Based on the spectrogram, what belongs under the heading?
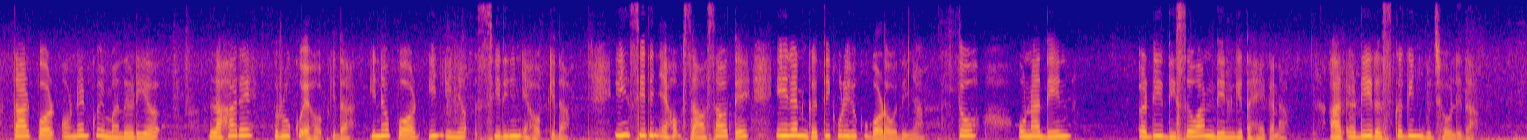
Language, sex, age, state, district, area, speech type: Santali, female, 18-30, West Bengal, Birbhum, rural, spontaneous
